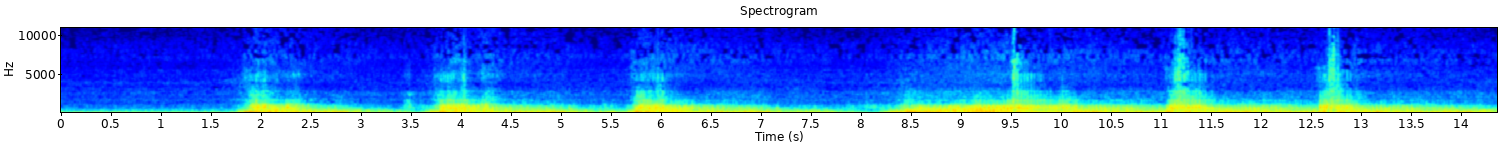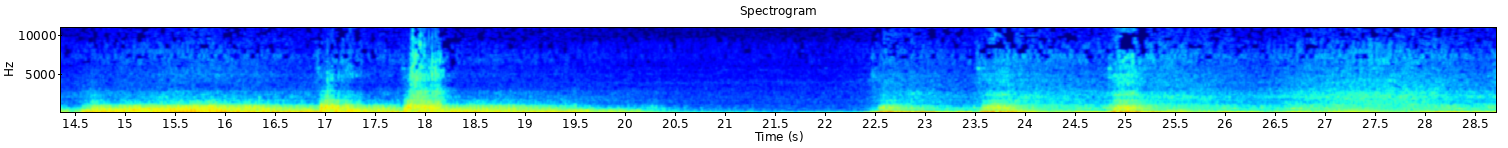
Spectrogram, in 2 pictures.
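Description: Porsche 958 Cayenne S engine revved through a valved cat-back exhaust with dual quad tips, exhaust valves open: three sharp throttle blips about two seconds apart, then runs of quick repeated revs rising and falling. The revving drops back to idle for about two seconds late on, then picks up again.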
